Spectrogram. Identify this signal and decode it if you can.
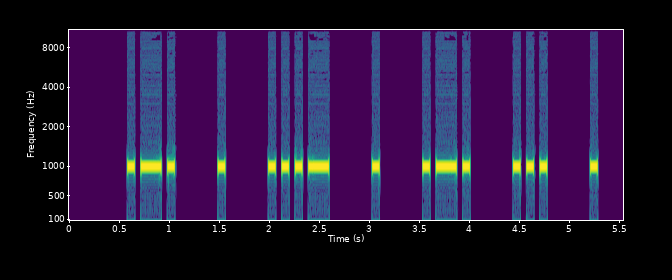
Morse code, heard as a keyed tone, about 18 wpm, spaced as for 12 wpm, 1000 Hz. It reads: REVERSE
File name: qotdfiles / 12wpm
